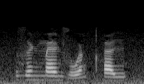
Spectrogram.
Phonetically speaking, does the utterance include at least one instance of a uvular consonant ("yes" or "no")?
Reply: yes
